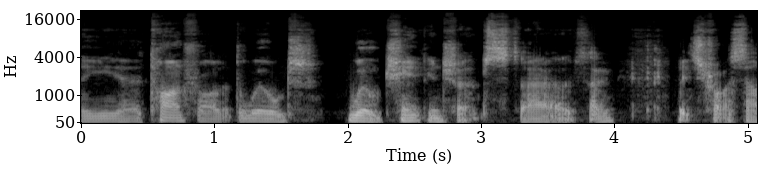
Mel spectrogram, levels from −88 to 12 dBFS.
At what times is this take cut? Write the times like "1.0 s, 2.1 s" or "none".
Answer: none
